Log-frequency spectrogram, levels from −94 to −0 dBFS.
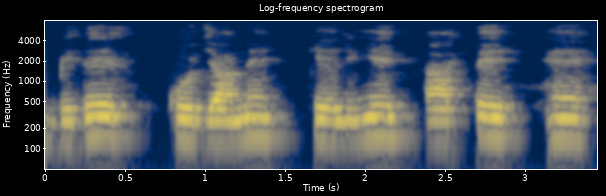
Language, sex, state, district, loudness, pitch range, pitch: Hindi, male, Bihar, Saran, -20 LUFS, 135-145 Hz, 140 Hz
